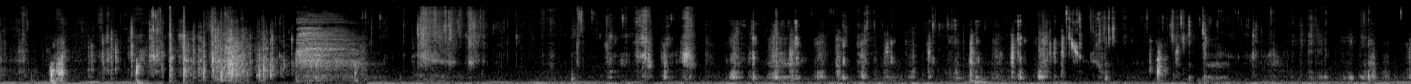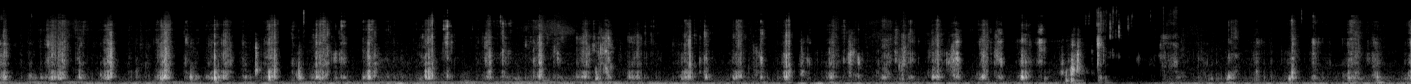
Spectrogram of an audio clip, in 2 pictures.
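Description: Close-miked slurping of a drink through a straw for the first few seconds, then steady crunchy chewing of french fries: a dense run of crisp crackles, with a short pause about 25 seconds in.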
